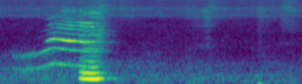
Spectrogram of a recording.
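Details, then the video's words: Domestic cat meowing insistently at its owner for following too slowly, one rising then falling harmonic meow about half a second long with a loud peak, the owner speaking Korean softly nearby. "고양이 집사가 늦게 따라온다고 계속 소리질러댄다"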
